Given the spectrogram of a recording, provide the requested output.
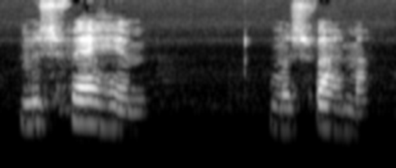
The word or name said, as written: mishfaahim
